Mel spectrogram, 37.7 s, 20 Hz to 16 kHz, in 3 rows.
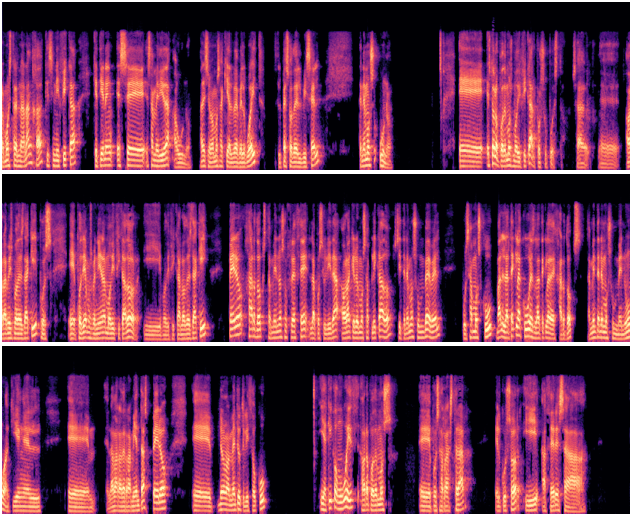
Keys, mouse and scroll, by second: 0.1 right click, 1.7 a, 2.3 right click, 3.7 middle click, 11.7 Tab, 12.1 shift+middle click, 12.5 middle click, 13.2 shift+middle click, 13.8 middle click, 16.9 middle click, 17.3 shift+middle click, 18.3 q, 19.7 right click, 20.4 q, 25.7 click.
